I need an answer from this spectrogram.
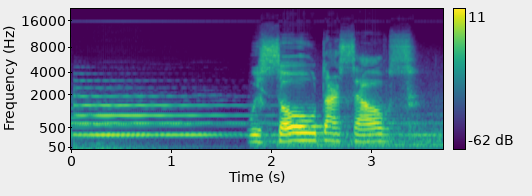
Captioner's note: church Bells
